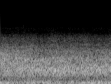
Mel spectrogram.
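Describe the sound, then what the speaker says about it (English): A reverse-flow PT6 turbine aircraft engine runs at RAF Waddington, giving a steady, even roar that fills the short moment without a break. "It's a reverse flow engine, which means the front is actually the back."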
